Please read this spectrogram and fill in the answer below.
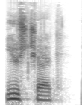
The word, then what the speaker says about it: Juszczyk: Kyle Juszczyk. – Juszczyk.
